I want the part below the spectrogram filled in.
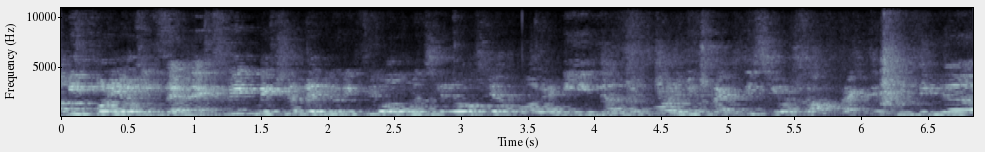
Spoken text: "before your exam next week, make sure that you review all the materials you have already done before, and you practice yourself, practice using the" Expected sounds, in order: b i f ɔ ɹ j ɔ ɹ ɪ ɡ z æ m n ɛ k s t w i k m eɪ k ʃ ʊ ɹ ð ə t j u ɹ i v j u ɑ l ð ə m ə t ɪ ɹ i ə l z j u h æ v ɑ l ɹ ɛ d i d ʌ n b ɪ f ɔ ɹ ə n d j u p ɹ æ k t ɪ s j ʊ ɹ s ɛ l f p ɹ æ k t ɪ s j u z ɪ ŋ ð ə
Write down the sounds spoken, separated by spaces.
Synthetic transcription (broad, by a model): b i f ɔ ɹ j ɔ ɹ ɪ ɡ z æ m n ɛ k s t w i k m eɪ k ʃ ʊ ɹ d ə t j u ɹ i f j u ɑ l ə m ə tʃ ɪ l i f j u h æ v ɑ l ɹ ɛ d i d ʌ n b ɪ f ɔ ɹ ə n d j u p ɹ æ k t ɪ s j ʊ ɹ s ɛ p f p ɹ æ k t ɪ s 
